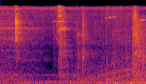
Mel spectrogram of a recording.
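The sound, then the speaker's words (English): Elevator running with a low, steady hum and rumble, broken by a few soft sliding and clunking sounds as it moves. “This elevator will take us near the cold storage.”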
